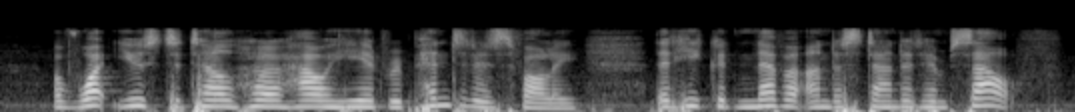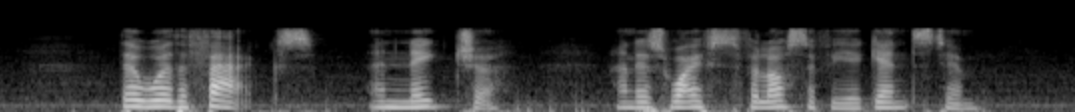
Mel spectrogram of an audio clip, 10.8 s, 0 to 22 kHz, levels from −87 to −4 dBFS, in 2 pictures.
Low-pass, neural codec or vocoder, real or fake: 7.2 kHz; none; real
